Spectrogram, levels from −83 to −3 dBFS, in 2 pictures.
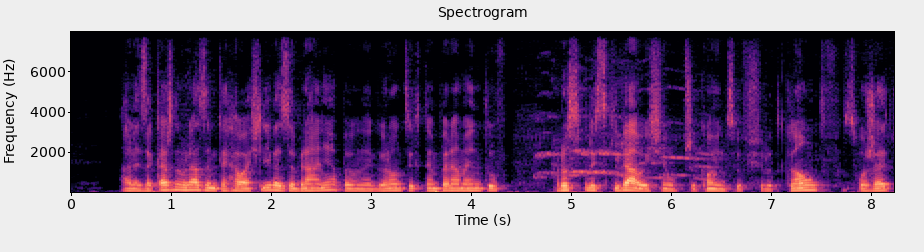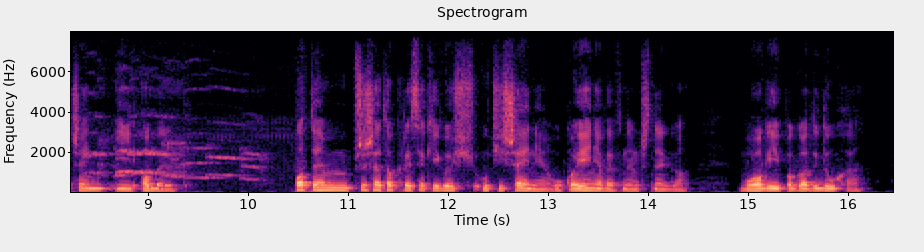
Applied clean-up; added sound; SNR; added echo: none; Chicken, rooster; 17 dB; none.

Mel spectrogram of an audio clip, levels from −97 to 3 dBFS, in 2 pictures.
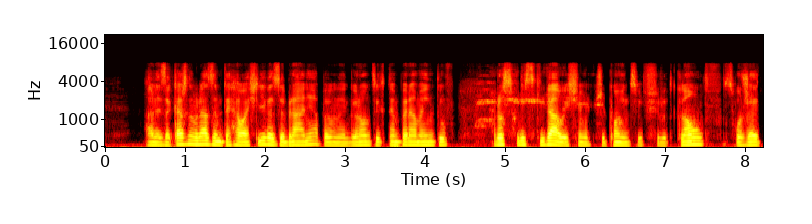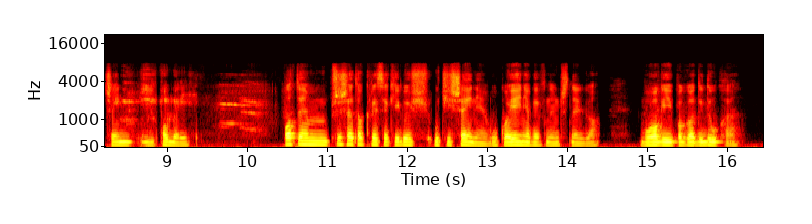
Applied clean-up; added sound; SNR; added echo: neural diffusion model UNIVERSE++.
